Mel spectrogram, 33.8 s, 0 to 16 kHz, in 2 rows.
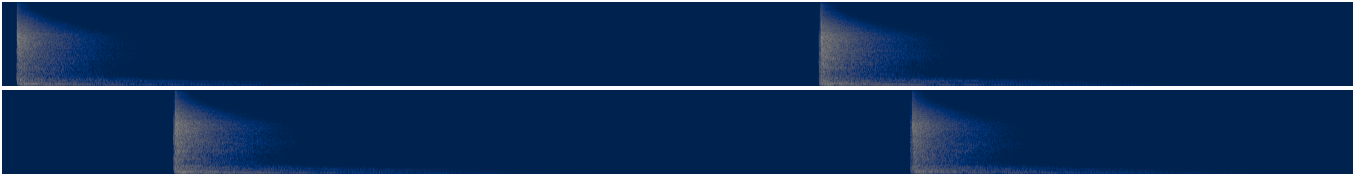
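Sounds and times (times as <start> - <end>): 
40 inch concert bass drum flam with hard beater: 0.2 - 2.1, 10.2 - 12.4, 19.0 - 21.1, 28.2 - 30.4.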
